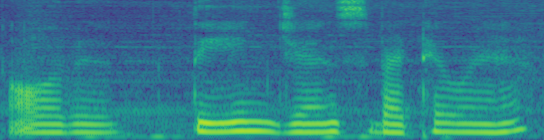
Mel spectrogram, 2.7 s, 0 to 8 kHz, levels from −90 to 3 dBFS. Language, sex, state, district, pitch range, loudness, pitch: Hindi, female, Delhi, New Delhi, 175-190 Hz, -16 LUFS, 180 Hz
